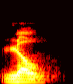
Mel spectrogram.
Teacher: நாக்கோடைய டிப்பு எங்க போய் touch ஆகுது? அந்த டீத் ரிட்ஜ் மேல் அன்னத்துல போய் டச் ஆகும்.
